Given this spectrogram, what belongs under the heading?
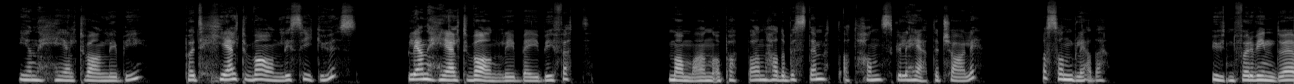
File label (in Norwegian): Norwegian barnebok, female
